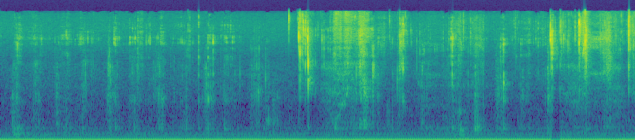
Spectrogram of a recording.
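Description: Close-miked chewing of stir-fried chowmein noodles and vegetables, a run of wet mouth clicks with louder crunchy bursts about three seconds in and again near the end, over a steady low hum.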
